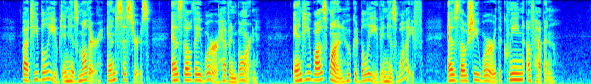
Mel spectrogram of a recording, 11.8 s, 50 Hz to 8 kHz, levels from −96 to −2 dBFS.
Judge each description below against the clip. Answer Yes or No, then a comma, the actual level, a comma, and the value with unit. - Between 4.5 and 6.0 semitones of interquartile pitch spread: No, average, 3.5 semitones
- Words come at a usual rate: Yes, average, 160 wpm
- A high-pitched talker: Yes, high, 195 Hz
